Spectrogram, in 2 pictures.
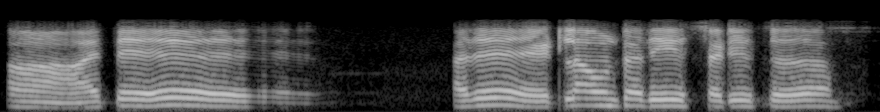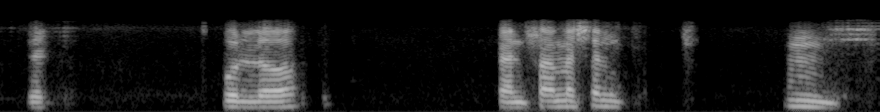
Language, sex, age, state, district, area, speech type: Telugu, male, 30-45, Andhra Pradesh, Krishna, urban, conversation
